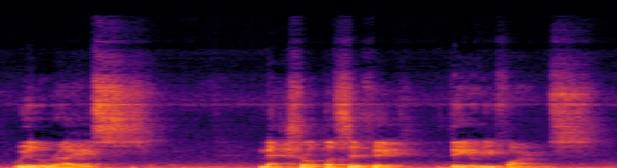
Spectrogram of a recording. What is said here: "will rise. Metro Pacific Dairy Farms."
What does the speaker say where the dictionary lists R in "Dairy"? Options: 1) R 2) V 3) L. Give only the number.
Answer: 3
